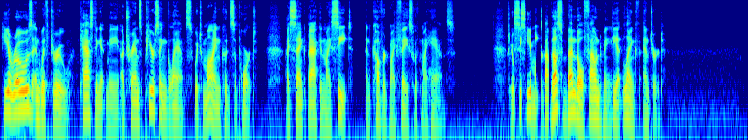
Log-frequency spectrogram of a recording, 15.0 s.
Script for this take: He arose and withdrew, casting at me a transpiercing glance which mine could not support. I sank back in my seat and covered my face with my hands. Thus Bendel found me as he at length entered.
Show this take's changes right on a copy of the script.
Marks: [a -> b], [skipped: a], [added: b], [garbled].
He arose and withdrew, casting at me a transpiercing glance which mine could [skipped: not] support. I sank back in my seat and covered my face with my hands. [garbled] Thus Bendel found me [skipped: as] he at length entered.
